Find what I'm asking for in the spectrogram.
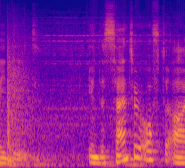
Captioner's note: metallic shining sound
